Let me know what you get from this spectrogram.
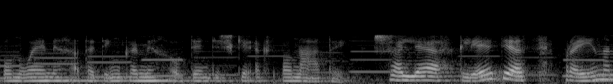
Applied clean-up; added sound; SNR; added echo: none; Wind instrument, woodwind instrument; 16 dB; none.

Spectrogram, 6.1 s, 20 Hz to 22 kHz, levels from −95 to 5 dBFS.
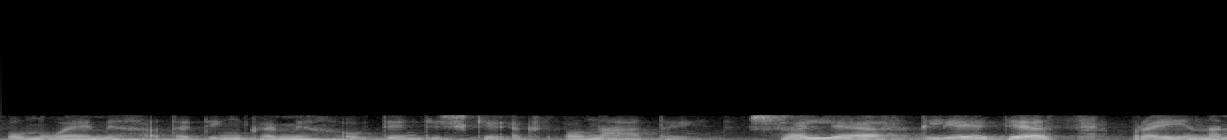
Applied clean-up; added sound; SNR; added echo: none; none; none; none.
